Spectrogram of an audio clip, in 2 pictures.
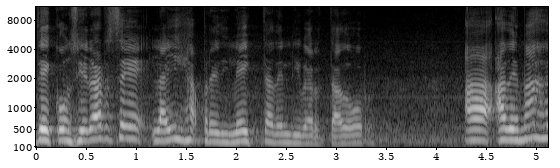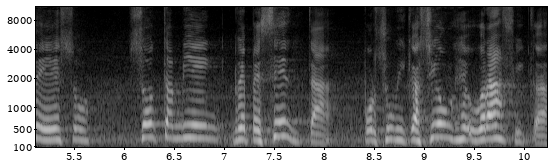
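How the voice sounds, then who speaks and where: A woman's high-pitched voice at a very slow pace. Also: ordinary pitch variation. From western Venezuela, Wayuu people. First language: Wayuu (speaking Spanish). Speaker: TV host. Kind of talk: TV program introduction.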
